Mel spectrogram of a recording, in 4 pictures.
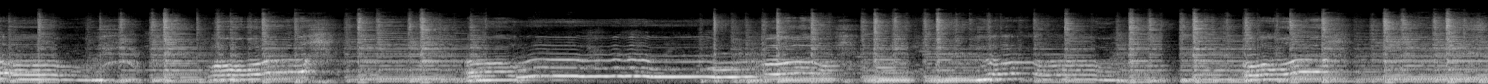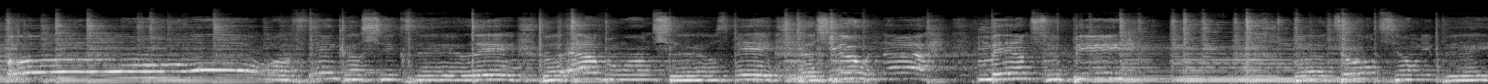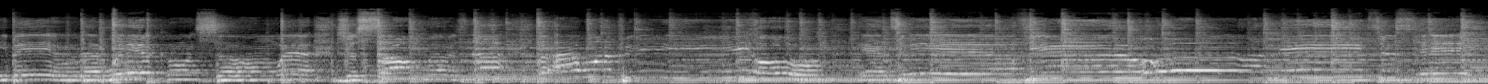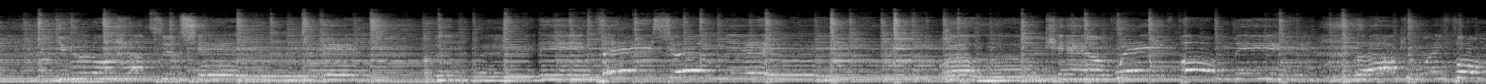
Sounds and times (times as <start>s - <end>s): Male singing: 0.0s - 1.1s, 2.0s - 3.4s, 4.6s - 8.6s, 9.7s - 11.4s, 12.4s - 13.5s, 14.9s - 26.4s, 27.8s - 53.2s, 54.0s - 59.5s
Music: 0.0s - 59.5s.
